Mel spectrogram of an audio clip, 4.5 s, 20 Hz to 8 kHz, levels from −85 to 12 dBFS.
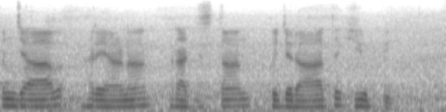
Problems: none marked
